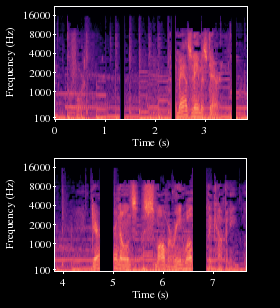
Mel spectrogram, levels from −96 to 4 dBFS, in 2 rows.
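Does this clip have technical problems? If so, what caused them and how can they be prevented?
Yes, there are five blocks of digital silence, where the audio drops abruptly to silence and snaps back. Three are short holes of about 93 ms at 1.30, 2.32 and 3.53 s, which fits a 4096-sample buffer going unfilled. Two are longer, about 279 ms, at 4.74 and 6.60 s, which is three buffers missed in a row. To prevent it, use a larger buffer and keep other load off the audio thread.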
